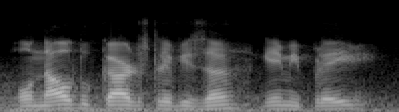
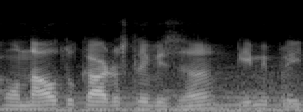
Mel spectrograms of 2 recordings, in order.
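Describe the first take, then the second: First: The name is said slowly and deliberately. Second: The name is said at normal, quick speed.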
